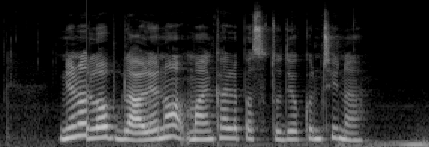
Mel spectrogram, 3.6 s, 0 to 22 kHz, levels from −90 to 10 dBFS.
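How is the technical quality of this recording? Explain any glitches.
The recording has one glitch, at 0.72 s, just before "bilo obglavljeno manjkale". It is damaged data in a compressed stream: part of the encoded speech was corrupt, so the decoder misread those frames, lost its place and had to resynchronise on the next valid frame header. The result is a short disruption, a chirp, squawk, click or brief hole, where decoding broke down before picking up again.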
